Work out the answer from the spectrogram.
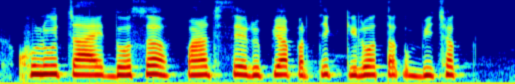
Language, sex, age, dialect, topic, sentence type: Magahi, female, 18-24, Northeastern/Surjapuri, agriculture, statement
